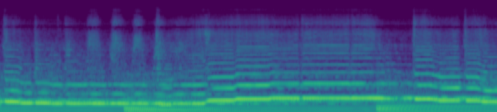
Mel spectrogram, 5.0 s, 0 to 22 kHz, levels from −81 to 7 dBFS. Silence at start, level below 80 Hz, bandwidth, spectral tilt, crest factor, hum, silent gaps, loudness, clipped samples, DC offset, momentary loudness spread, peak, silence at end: 0 s; -34 dBFS; 12 kHz; -7 dB/octave; 10 dB; none; none; -18 LUFS; under 0.1%; under 0.1%; 3 LU; -8 dBFS; 0 s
